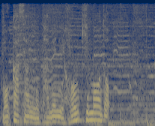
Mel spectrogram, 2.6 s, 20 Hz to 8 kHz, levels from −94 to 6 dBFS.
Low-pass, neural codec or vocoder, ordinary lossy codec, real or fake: 7.2 kHz; vocoder, 44.1 kHz, 128 mel bands every 256 samples, BigVGAN v2; MP3, 64 kbps; fake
